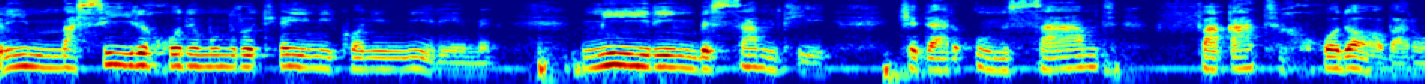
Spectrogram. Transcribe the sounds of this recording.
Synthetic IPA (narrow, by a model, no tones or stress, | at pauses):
ɾiːmːæsiːɾe̞xo̞d̪e̞munɾot̪ʰe̞jmiːkʰo̞niːmːiːɾiːmː | iːɾiːmbe̞sæmt̪ʰiː | cʰe̞d̪æɾunsæmt̪ʰ | fæɡæt̪ʰχod̪ɒːbæ̰ɾu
